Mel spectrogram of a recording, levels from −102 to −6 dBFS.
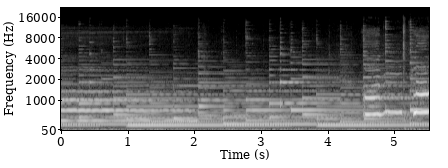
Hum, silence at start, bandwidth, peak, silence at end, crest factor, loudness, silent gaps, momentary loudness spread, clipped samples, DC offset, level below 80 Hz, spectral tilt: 50 Hz at -60 dBFS; 0 s; 12.5 kHz; -10 dBFS; 0 s; 18 dB; -29 LUFS; none; 9 LU; under 0.1%; under 0.1%; -56 dBFS; -7.5 dB/octave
